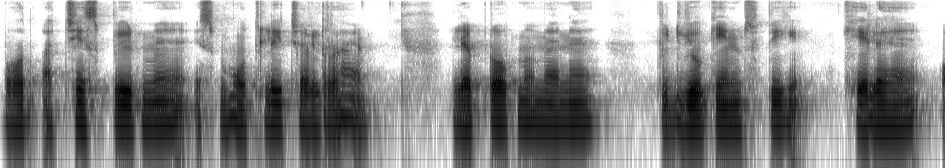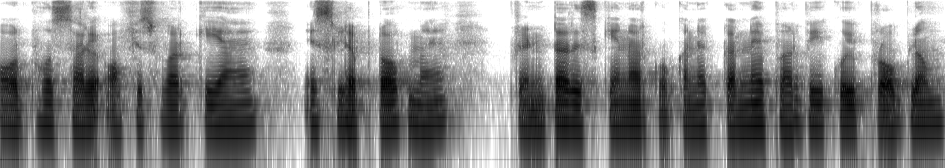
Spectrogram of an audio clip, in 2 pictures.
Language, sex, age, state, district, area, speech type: Hindi, male, 30-45, Madhya Pradesh, Betul, urban, spontaneous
